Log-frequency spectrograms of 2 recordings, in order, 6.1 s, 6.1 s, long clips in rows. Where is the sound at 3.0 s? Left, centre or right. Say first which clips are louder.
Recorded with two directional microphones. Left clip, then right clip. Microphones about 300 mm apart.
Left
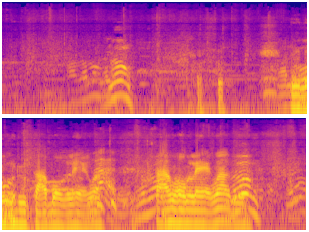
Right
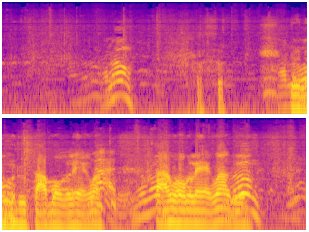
Right 2 dB; centre.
